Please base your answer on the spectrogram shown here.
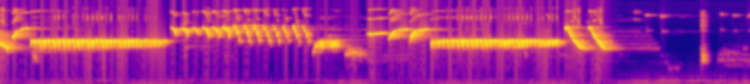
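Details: Canary song in the 'cuit ngerol' style of chirps and rolling trills, used as a lure to teach young canaries to sing: long even buzzy trills separated by quick descending notes and a fast rattling run.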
